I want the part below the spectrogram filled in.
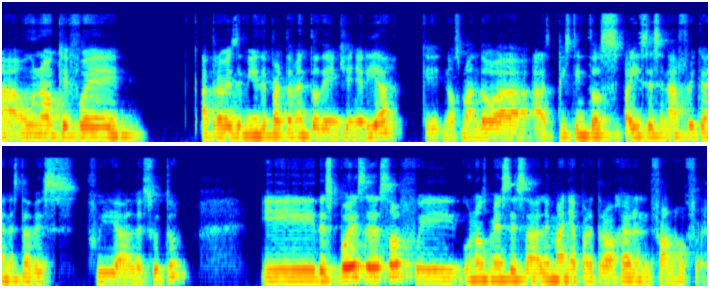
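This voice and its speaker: A woman with a non-native accent speaks fairly slowly, with a dark, mellow tone. Her pitch sits in the middle and her intonation stays fairly even. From United States. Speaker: neuroscientist. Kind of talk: talk presentation. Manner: halting.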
